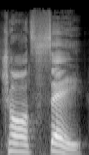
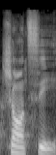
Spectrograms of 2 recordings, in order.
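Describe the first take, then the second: First: The name ends with a 'say' sound. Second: The name ends with a 'see' sound. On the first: The speaker calls it right. "And it's Chauncey, S-A-Y at the end" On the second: The speaker calls it wrong. "not Chauncey"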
